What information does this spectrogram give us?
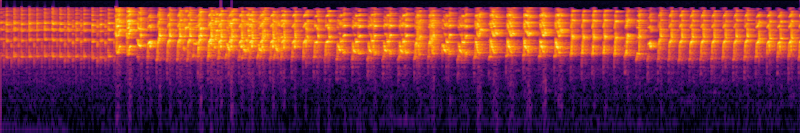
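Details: Lovebird giving a long chatter, known locally as ngekek panjang, used to provoke other lovebirds into singing; a fast, dense run of high rasping notes, about three per second, sustained for seven seconds after a brief quieter start.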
